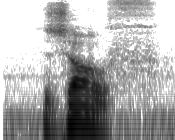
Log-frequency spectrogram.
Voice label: "zalf", Dutch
